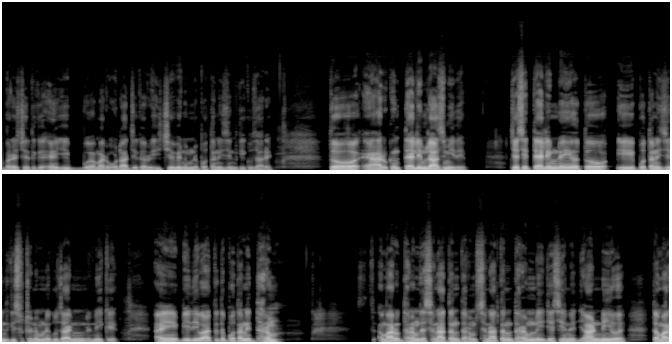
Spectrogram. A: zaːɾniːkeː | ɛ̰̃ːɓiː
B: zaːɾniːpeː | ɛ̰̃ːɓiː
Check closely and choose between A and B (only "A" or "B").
A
